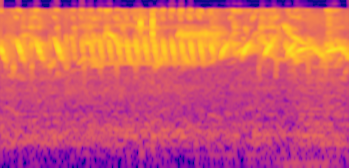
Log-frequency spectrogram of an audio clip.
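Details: Tight, coarse song of a grey-cheeked bulbul: a continuous stream of very fast, scratchy, high-pitched notes run together, the rattle slightly rising and falling, with a thin steady whine behind.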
